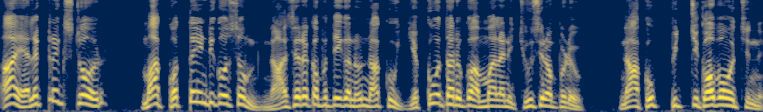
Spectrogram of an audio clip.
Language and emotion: Telugu, angry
